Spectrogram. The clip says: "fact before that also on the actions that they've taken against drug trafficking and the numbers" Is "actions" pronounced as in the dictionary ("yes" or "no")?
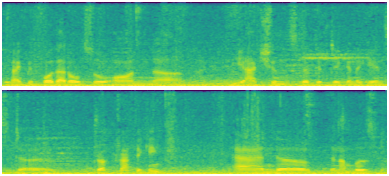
yes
